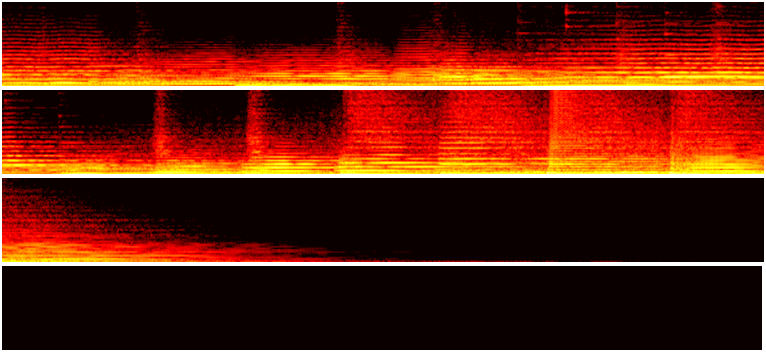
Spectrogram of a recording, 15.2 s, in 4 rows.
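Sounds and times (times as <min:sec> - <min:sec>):
dark waltz music: 0:00.0 - 0:09.1.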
